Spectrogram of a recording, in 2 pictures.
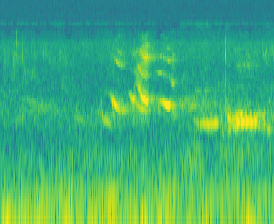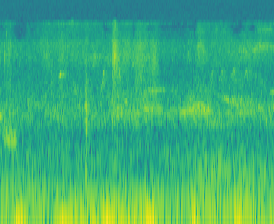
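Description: A bird calling briefly: a quick run of chirps about a second and a half in, then a short lower note, over a steady low rumble.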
